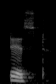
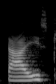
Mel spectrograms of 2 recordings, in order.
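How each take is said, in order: First: The vowel sounds like 'ee'. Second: The vowel sounds like 'eye'. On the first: The speaker calls it right. "यहाँ पर हम ई पढ़ेंगे टिस्ट करके" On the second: The speaker calls it wrong. "टाइस्ट नहीं"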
